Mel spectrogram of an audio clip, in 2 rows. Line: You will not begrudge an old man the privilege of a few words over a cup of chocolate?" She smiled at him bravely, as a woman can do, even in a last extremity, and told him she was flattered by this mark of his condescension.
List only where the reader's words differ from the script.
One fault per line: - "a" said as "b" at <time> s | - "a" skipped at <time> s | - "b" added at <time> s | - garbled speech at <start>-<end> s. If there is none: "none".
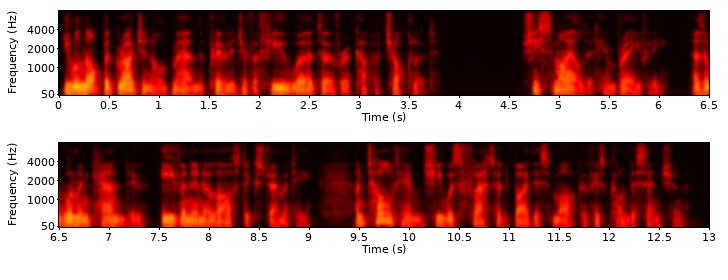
none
